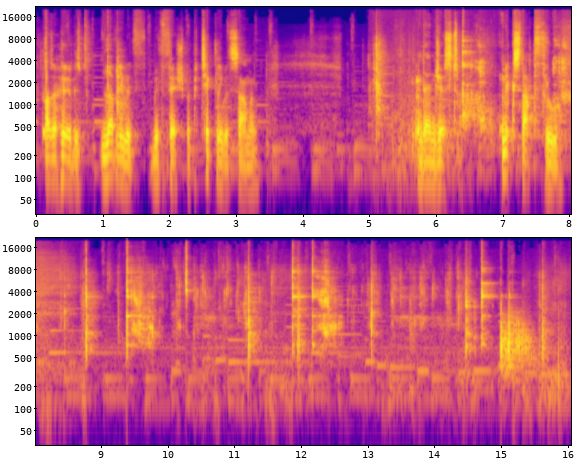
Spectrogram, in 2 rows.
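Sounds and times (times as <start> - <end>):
background music: 0.0 - 16.0
utensil stirring in a bowl: 6.2 - 7.0, 7.7 - 16.0
spoon knocking against bowl: 11.2 - 13.2, 14.5 - 15.6.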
